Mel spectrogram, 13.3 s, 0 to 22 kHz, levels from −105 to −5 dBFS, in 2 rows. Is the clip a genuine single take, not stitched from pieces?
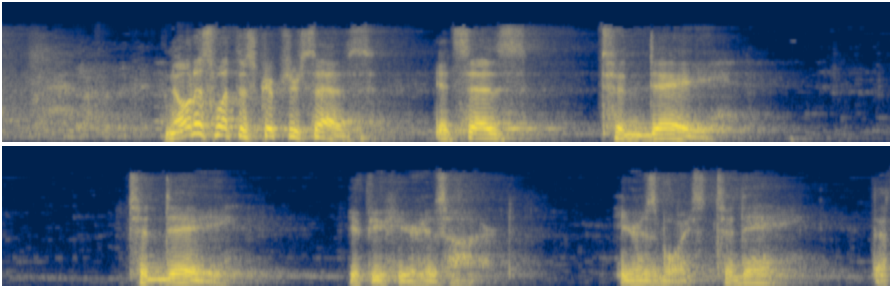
yes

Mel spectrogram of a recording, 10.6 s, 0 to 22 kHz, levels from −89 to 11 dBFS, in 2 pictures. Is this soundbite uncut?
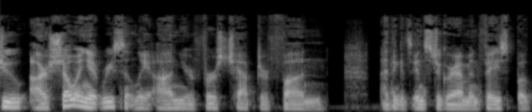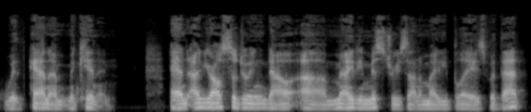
yes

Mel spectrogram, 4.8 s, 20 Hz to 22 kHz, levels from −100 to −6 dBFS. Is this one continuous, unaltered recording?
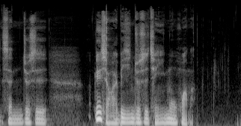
no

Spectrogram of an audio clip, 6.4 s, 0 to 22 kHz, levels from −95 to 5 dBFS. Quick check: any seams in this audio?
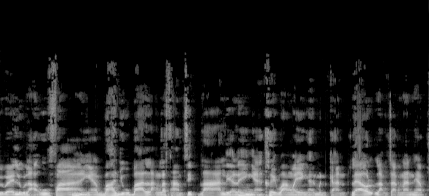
yes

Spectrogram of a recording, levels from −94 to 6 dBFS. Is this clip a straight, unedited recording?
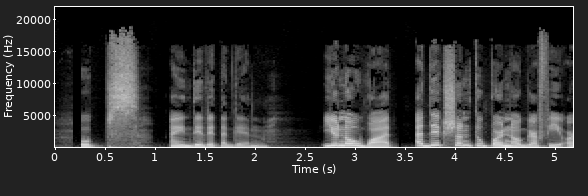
yes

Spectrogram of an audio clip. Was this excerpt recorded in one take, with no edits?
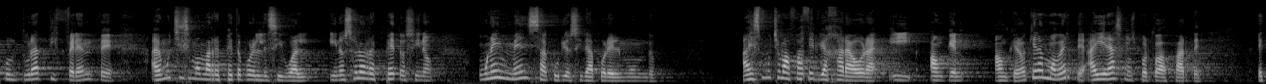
yes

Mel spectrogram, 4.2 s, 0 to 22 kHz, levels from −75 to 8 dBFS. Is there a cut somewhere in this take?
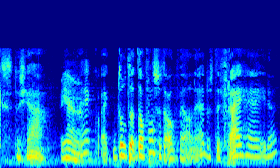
no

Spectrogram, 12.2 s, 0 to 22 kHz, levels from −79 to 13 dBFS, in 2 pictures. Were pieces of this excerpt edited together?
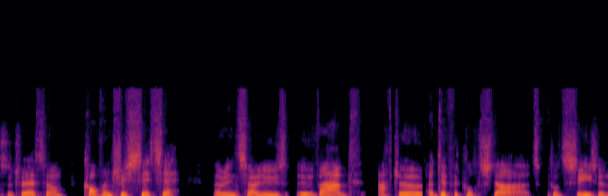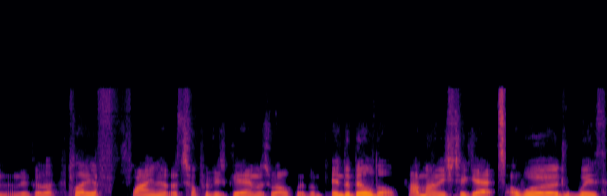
yes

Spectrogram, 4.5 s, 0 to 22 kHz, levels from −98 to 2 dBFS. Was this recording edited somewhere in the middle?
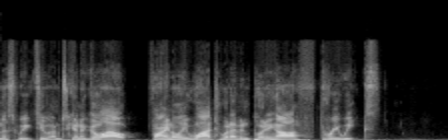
yes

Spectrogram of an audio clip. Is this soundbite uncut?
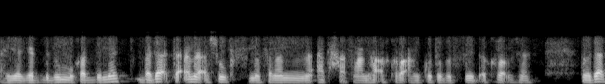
yes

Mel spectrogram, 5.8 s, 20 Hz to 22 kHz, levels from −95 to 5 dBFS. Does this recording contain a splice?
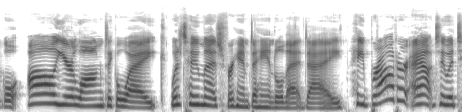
yes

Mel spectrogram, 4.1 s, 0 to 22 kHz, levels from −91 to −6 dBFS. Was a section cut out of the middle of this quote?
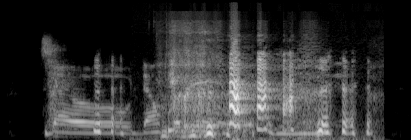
no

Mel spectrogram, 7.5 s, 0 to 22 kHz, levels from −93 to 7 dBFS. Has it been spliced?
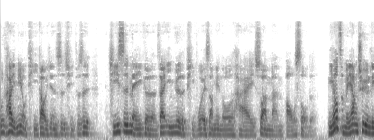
no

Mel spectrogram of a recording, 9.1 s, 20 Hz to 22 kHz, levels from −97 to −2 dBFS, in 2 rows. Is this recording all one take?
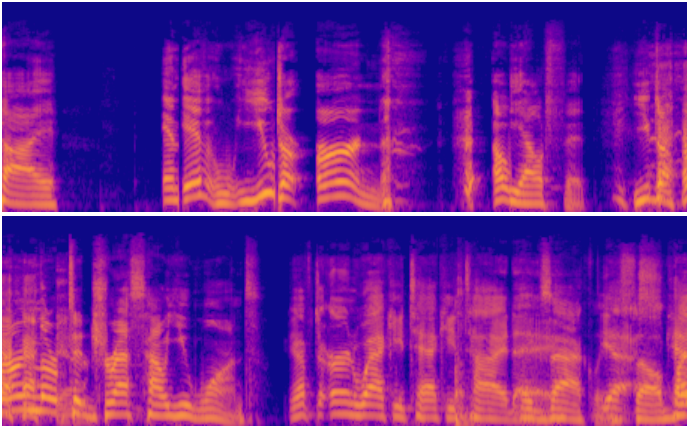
no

